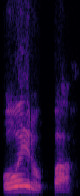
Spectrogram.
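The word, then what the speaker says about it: Europa: यूरोप में है, यूरोप में है। बट यूरोप को कहते क्या है, इसे यूरोपा नहीं बोलेंगे, बोलेंगे ओएरोपा।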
